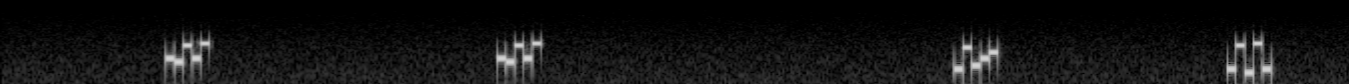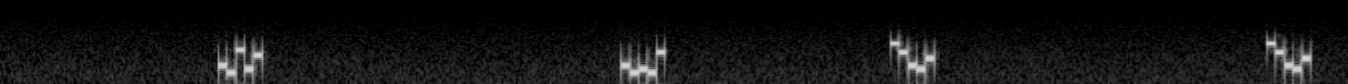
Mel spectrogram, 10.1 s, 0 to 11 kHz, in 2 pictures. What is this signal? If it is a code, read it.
Five-tone selective call (EIA), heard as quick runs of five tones, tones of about 30 ms. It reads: 32839 32839 07135 08890 11604 11005 95103 95103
